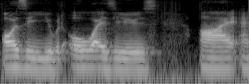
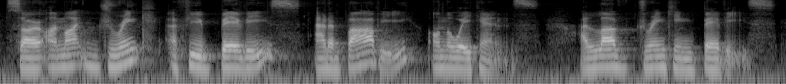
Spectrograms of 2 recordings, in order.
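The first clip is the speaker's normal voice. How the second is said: slow and clear for learners; unhurried teacher demo; slow example sentences; slower than usual. Shown as a demonstration. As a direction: model each sentence slowly. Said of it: "give you some example sentences".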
